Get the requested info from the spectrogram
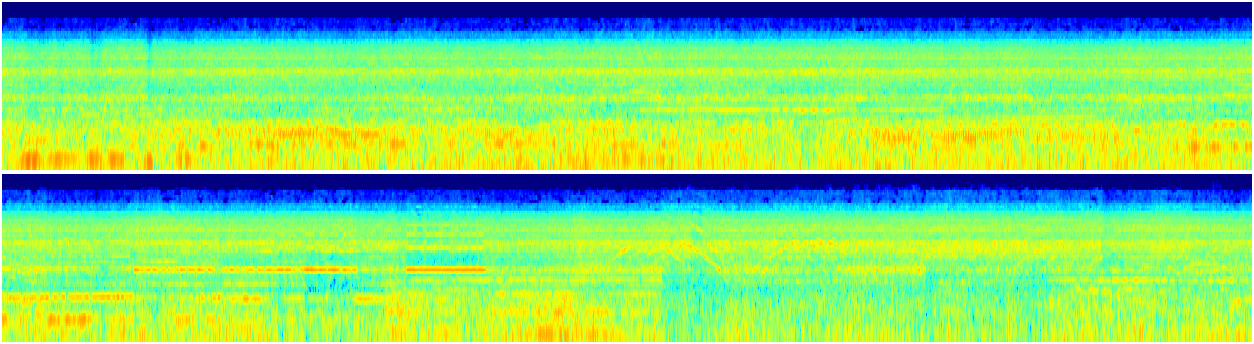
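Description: Distorted electric guitar, an EVH Shark, played loud in a heavy-metal shred style: fast lead runs mixed with held, sustained notes and a few notes bent or slid in pitch about three quarters of the way through.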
